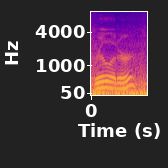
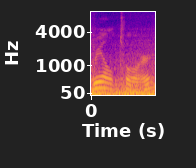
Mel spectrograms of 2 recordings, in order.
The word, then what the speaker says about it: realtor: to check in every day self-employed as a realer and actually it's pronounced realtor but in Baltimore you can also say Baltimore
